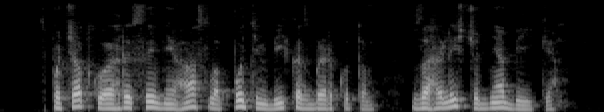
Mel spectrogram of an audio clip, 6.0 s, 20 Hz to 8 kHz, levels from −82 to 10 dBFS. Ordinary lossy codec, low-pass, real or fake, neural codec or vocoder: MP3, 32 kbps; 7.2 kHz; real; none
